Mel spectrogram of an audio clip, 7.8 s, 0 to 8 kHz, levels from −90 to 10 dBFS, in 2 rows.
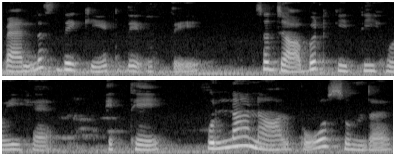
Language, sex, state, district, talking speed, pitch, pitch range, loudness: Punjabi, female, Punjab, Pathankot, 115 wpm, 200 Hz, 185-235 Hz, -19 LUFS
